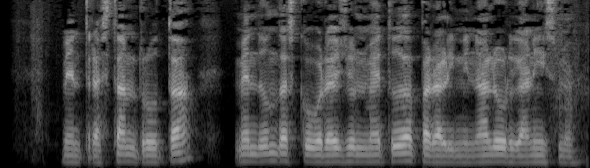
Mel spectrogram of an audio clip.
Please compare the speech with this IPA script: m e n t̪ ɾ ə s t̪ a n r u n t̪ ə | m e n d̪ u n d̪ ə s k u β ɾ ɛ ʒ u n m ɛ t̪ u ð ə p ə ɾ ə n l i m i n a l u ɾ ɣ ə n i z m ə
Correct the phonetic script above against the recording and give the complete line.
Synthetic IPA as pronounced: m e n t̪ ɾ ə s t̪ a n r u t̪ ə | m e n d̪ u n d̪ ə s k u β ɾ ɛ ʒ u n m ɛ t̪ u ð ə p ə ɾ ə l i m i n a l u ɾ ɣ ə n i z m ə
